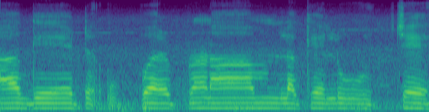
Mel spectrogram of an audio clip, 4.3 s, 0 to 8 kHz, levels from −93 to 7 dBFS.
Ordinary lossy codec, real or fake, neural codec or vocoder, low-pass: none; real; none; none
